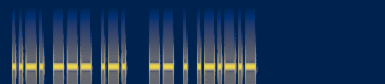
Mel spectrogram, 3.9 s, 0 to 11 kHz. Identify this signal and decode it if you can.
Morse code, heard as a keyed tone, about 34 wpm, 700 Hz. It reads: FOR ME.
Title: Sentences from Top 300 Words 35wpm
